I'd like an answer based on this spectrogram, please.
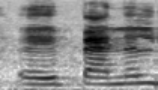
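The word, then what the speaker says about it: Penal: आईपीसी मतलब Indian पेनल code होती है। पैनल भी बोलते हैं इसको, पीनल कोड बोलते हैं, लेकिन करेक्ट प्रोनाउंसिएशन है इसकी पीनल code, Indian पीनल code.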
